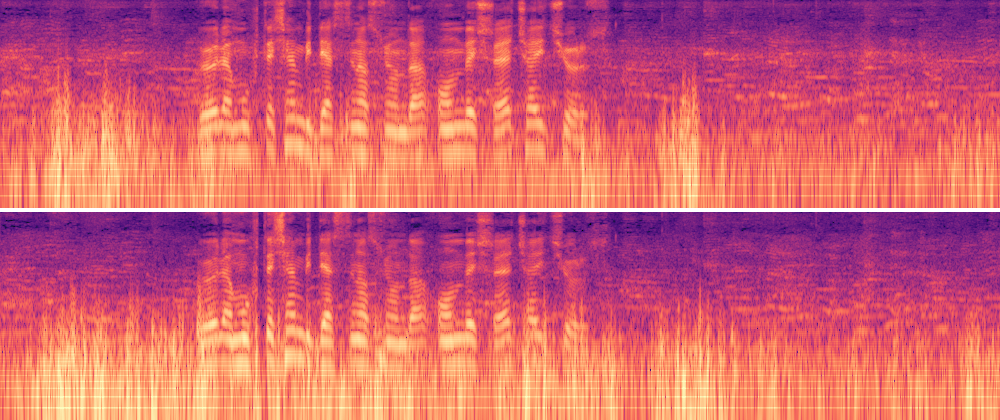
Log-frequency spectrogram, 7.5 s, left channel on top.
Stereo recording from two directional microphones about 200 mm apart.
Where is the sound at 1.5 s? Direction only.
25° right (ahead or behind).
